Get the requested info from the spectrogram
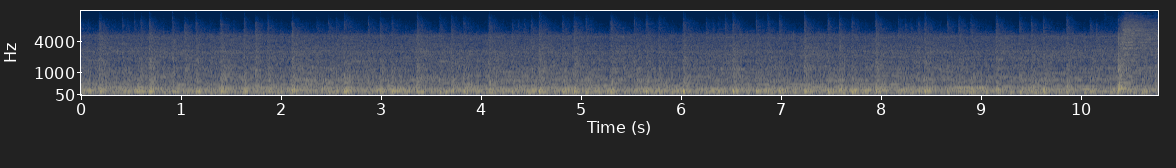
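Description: Live heavy rock band playing loud: distorted electric guitars, bass guitar and a drum kit with fast, constant cymbal and drum hits.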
